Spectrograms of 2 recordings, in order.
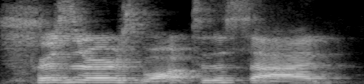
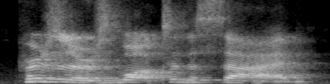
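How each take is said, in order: First: It is said in a flat, bored voice. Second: It is said in a lively, not bored voice. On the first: The speaker calls it right. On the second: The speaker calls it wrong.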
